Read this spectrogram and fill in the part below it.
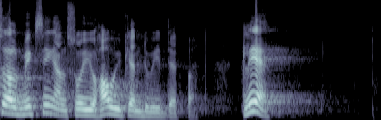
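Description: A man speaks clearly and calmly into a close microphone.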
